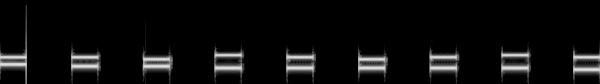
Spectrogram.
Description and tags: dial a phone number.
Created with Audacity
